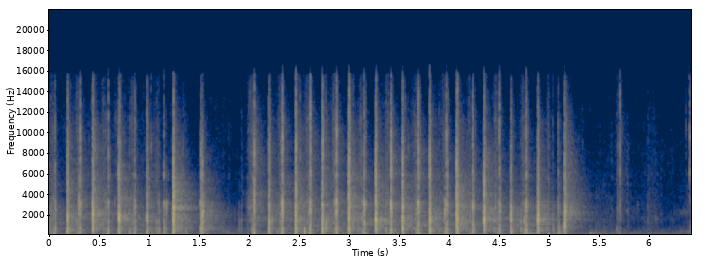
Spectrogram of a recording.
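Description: A tarot deck being shuffled by hand: a rapid run of crisp card clicks, with a short pause about a second and a half in, stopping about five seconds in.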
